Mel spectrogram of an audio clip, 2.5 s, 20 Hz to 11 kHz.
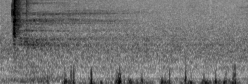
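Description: Shinil SIF-F16 electric stand fan running, its airflow gusting on the microphone in irregular low rumbles from about half a second in. A short sharp click comes right at the start.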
